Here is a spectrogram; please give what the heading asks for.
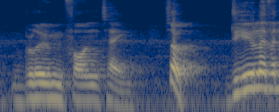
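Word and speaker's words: Bloemfontein: It doesn't look the way it sounds, but I did look it up. It is Bloom Fontaine.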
